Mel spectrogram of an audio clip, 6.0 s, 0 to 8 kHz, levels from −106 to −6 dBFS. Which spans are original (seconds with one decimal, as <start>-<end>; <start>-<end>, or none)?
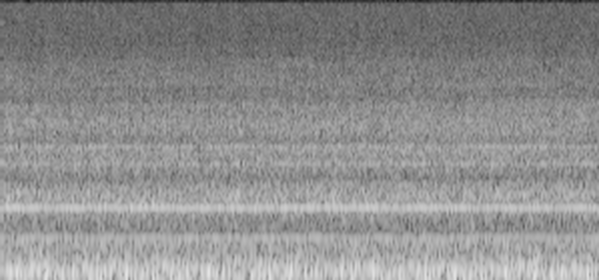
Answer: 0.0-6.0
